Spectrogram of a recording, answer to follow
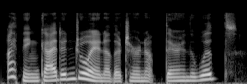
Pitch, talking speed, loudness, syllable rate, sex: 195 Hz, 265 wpm, -18 LUFS, 6.9 syllables/s, female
